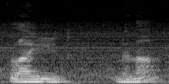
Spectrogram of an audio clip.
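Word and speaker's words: plight: जब आप हिंदी की साउंड बोलेंगे तो तब आपको पता चलेगा प्लाइट वचन।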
